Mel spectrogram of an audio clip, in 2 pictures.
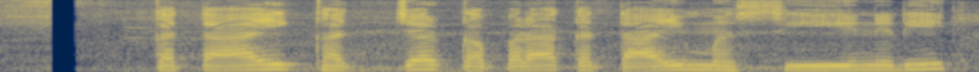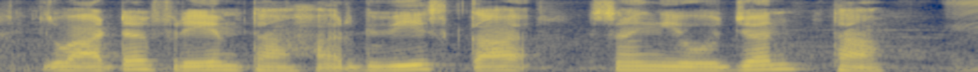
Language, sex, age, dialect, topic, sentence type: Hindi, male, 25-30, Kanauji Braj Bhasha, agriculture, statement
